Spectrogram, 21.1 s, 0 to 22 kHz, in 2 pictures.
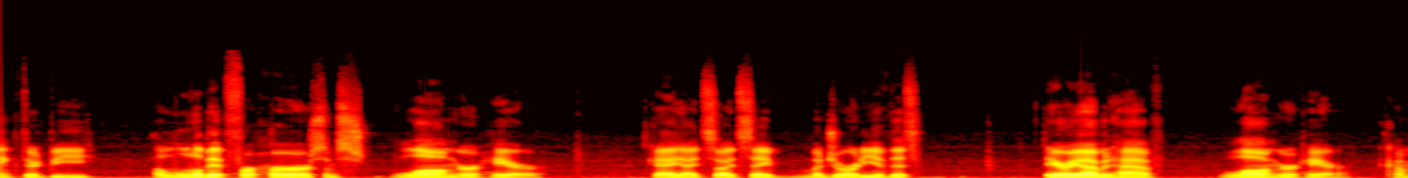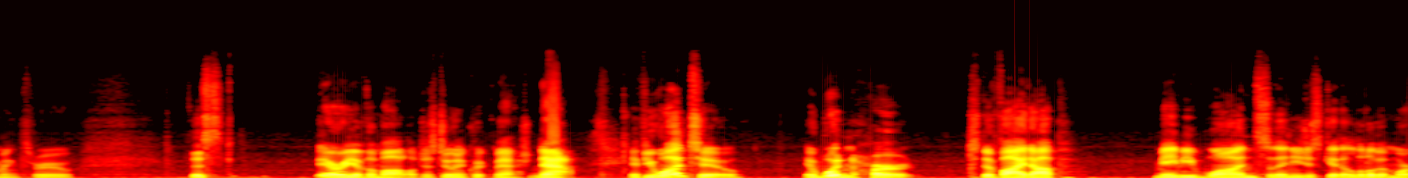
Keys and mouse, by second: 1.6 right click, 2.0-4.4 ctrl+drag, 4.4 right click, 4.8-7.1 ctrl+drag, 7.1 alt+right click, 7.8-10.1 ctrl+drag, 10.1 right click, 10.3-11.8 ctrl+drag, 11.8 ctrl+right click, 12.3 ctrl+alt+click, 13.6 s, 14.0 click, 14.4 alt+right click, 15.0 ctrl+click, 15.4 right click, 17.8 ctrl+d, 20.2 ctrl+click.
